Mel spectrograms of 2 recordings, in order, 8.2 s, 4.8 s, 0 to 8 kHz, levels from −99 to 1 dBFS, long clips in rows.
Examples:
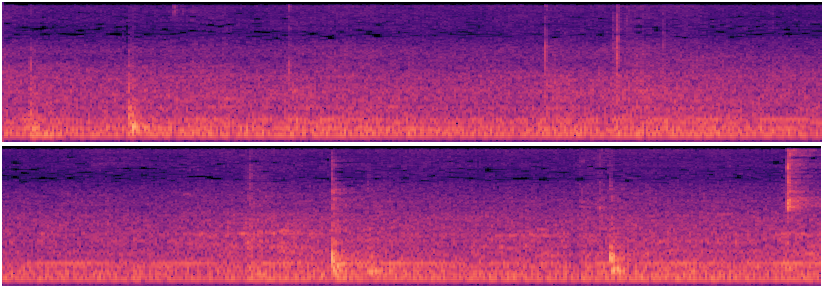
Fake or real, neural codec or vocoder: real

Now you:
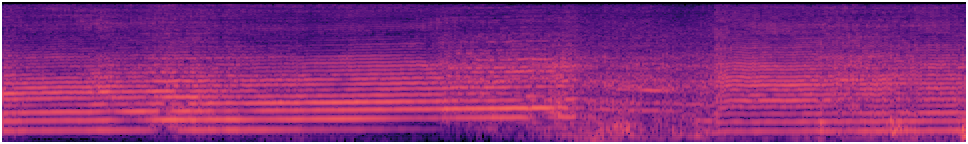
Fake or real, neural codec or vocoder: fake, autoencoder, DAC-VAE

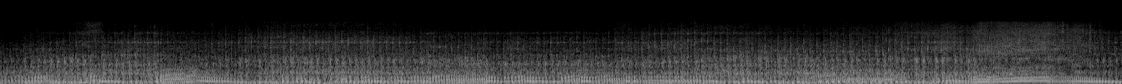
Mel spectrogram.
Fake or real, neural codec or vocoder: fake, autoencoder, DAC-VAE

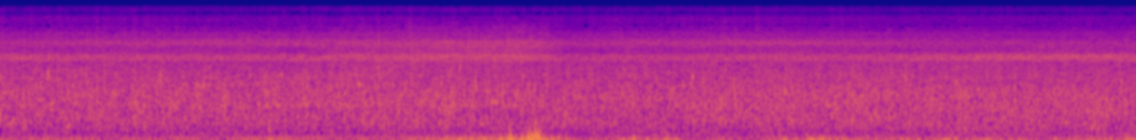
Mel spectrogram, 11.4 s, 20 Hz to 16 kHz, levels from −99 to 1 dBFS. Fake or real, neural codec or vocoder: fake, autoencoder, DAC-VAE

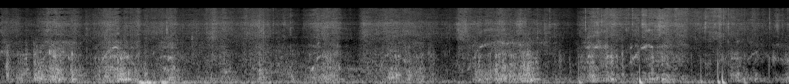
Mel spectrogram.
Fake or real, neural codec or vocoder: fake, autoencoder, DAC-VAE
